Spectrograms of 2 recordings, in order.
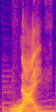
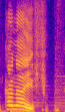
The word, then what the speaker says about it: knife: tell me say Malik say knife no it's K knife has to be kife you can't stress silent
